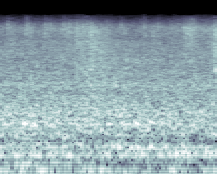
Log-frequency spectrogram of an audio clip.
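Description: Steady background noise, an even hiss over a faint low hum, with no distinct events.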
